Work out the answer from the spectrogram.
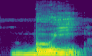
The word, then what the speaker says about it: buoy: understand those kind of uh matters the correct pronunciation of this words is buoy buo all right buoy sixth how do you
